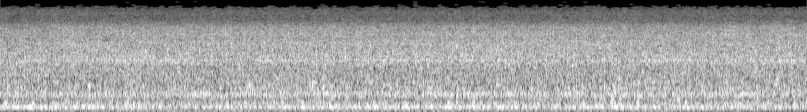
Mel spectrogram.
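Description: Creek water falling over a rock face and pouring into and around a wooden micro hydro intake box, a steady rushing splash with a faint low hum underneath.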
